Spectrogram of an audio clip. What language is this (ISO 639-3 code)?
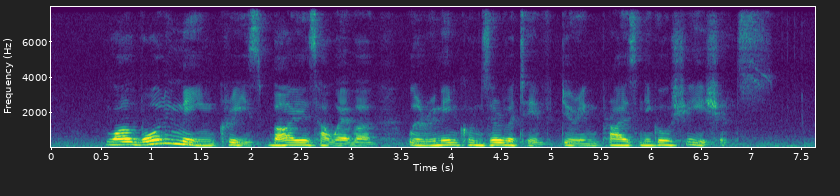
eng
